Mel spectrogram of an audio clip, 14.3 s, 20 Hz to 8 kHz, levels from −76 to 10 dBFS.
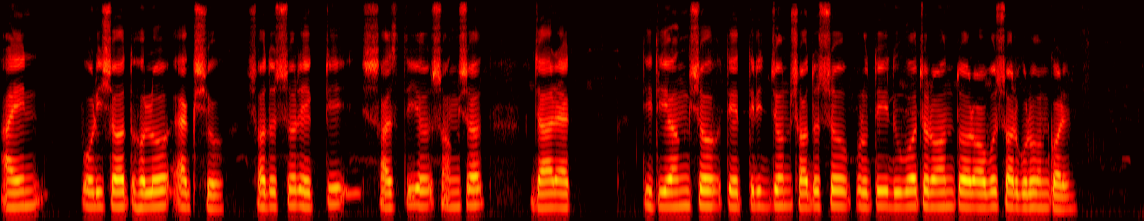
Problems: constant background noise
